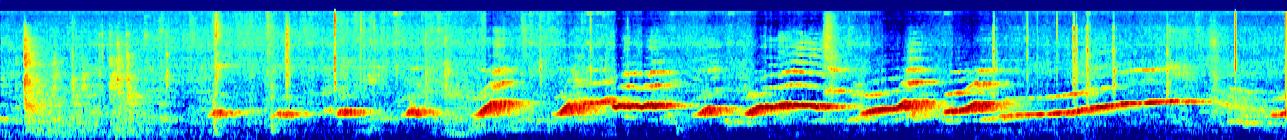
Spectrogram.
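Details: A white-handed gibbon at Ueno Zoological Gardens gives a series of clear, rising hoots that quicken and climb into long swooping whoops.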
